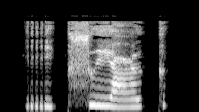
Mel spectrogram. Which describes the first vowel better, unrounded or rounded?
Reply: unrounded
